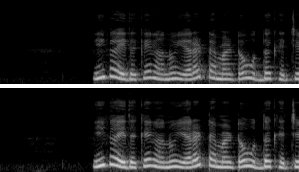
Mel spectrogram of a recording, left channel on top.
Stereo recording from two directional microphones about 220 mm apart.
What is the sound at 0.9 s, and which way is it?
A woman's voice, 20° right (ahead or behind).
